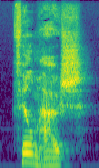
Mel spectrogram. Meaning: an art house, a cinema that shows artistic, non-commercial films
- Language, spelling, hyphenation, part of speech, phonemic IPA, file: Dutch, filmhuis, film‧huis, noun, /ˈfɪlm.ɦœy̯s/, Nl-filmhuis.ogg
